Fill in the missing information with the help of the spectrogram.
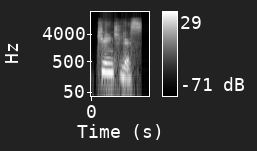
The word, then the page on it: Changeless: Indian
